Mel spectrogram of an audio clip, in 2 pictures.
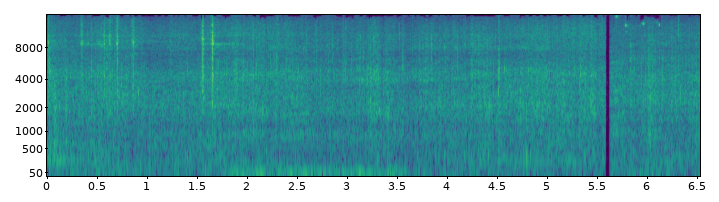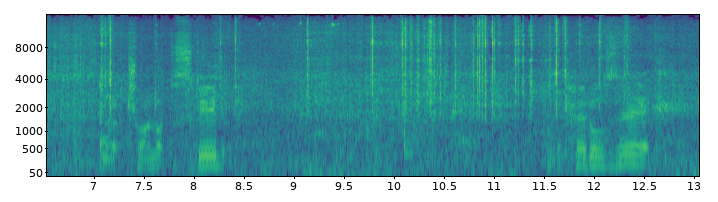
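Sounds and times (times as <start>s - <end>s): sharp clicks from bike: 0.0s - 13.0s
tyres rumbling on dirt: 0.0s - 13.0s
wind rushing over microphone: 0.0s - 13.0s.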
